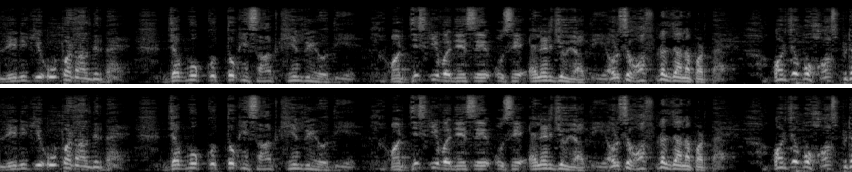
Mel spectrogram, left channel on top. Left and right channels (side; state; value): both; identical; correlation 1.00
